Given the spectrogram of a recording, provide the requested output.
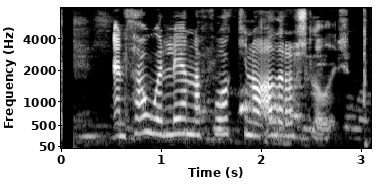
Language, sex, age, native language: Icelandic, female, 13, Icelandic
